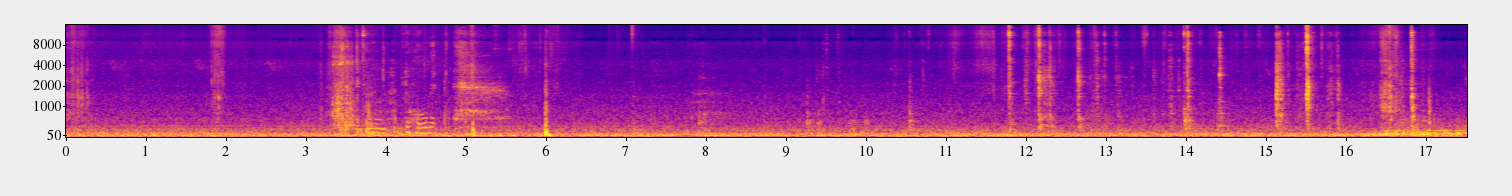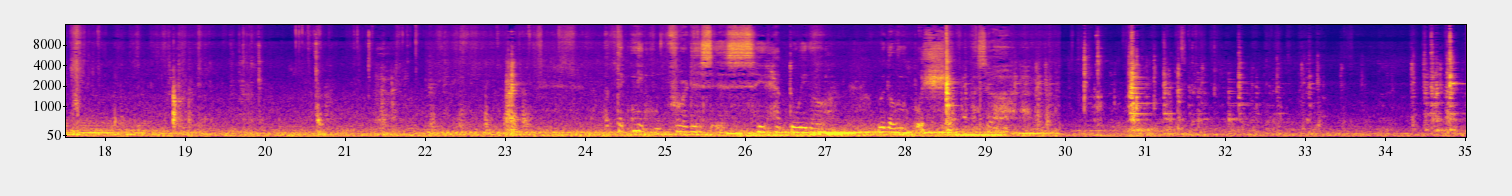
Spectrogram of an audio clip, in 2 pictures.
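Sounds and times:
steady low hum: 0.0 - 35.0
metal clicks and knocks: 11.7 - 17.2, 18.7 - 23.4, 29.5 - 35.0.

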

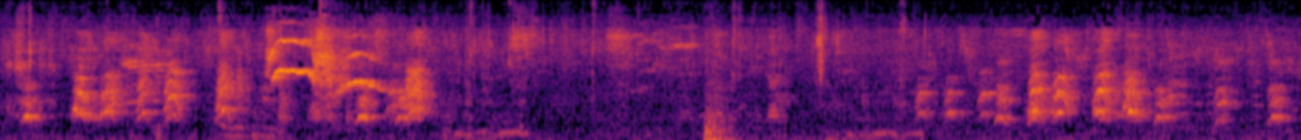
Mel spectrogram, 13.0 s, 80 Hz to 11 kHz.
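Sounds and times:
high animal cries: 1.0 - 4.4.

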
